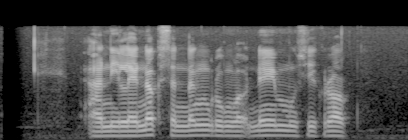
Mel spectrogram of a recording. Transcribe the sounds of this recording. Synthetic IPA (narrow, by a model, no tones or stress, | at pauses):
ʔanilenɔk̚sənəŋruŋɔʔnemusikrɔk̚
